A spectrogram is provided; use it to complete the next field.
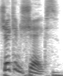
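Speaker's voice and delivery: mock deadpan, dry, totally unbothered, dead serious. Retelling a security guy's answer about what he eats: imitating a deadpan reply.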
